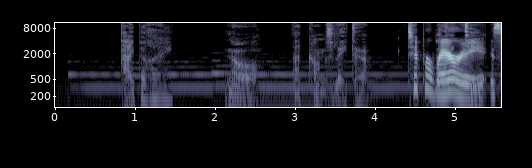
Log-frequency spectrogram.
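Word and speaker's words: Tipperary: to go still typy no that comes later tiporary is how that's pronounced little incident will take place in Doncaster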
